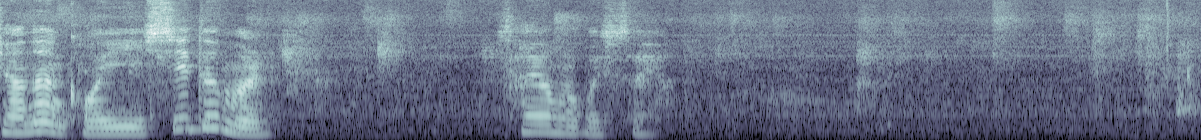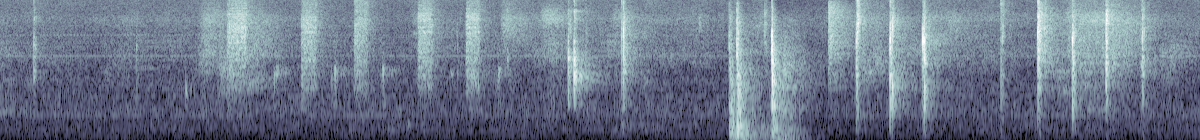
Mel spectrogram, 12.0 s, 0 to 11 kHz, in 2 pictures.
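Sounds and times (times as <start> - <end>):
spray bottle hissing: 7.0 - 8.6
thump: 9.7 - 10.1.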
